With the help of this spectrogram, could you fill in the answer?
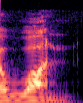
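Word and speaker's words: one: দেখি ও এন ই এটা কিন্তু অন নয় ঠিক আছে এটা ওয়ান ও এন অন অনেকেই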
